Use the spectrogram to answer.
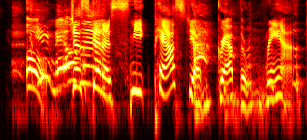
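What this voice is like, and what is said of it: Put-on Minnesotan accent, daddy voice. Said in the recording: “half daddy, half Minnesotan accent ... This is gross ... there's a new character”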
